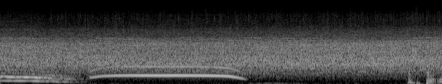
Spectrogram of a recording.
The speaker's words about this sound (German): Bitte Applaus für Erik.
